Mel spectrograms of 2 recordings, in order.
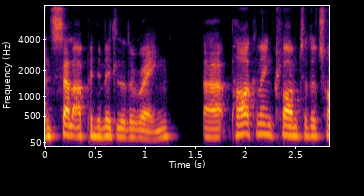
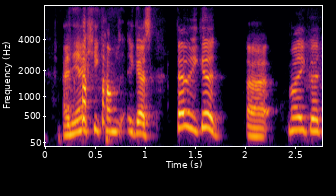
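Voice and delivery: ordinary delivery

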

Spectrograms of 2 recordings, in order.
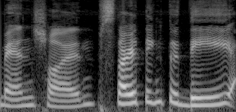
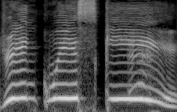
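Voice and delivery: mock, sudden, very high shouted blurt; 10 semitones higher, 3 dB louder than usual. Speaker retells blurting out an answer to someone's question; retelling a shout. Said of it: "Sumigaw ako".

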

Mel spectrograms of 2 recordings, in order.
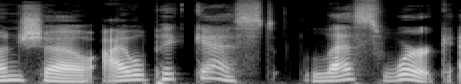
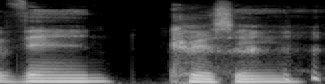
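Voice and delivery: play-acted low, toneless, level flat monotone; 5 semitones lower, 5 dB quieter than usual. Podcast host recalls saying the co-hosts' names, imitating own flat delivery. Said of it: "I sounded really flat when I was saying their names".

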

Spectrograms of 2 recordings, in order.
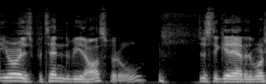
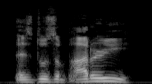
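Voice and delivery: put-on Austrian accent. Showing something new to say in an Arnie voice. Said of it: "go do Arnie voice".

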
